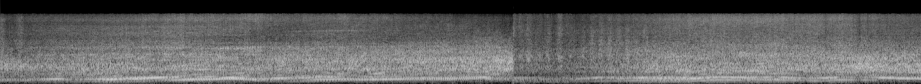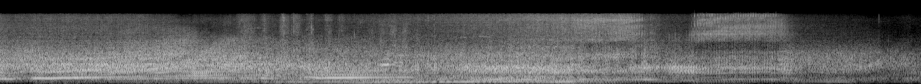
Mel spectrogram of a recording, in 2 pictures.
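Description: Sports car engines accelerating hard away. The pitch climbs and drops back again and again as they change up through the gears. There is an abrupt cut about five seconds in, where another car takes over.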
